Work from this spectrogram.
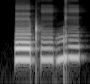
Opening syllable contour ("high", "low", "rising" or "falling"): low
